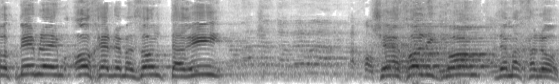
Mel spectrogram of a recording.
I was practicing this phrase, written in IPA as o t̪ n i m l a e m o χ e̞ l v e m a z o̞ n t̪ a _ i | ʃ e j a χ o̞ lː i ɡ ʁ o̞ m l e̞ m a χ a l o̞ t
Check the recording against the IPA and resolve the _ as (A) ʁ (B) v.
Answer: A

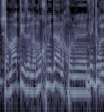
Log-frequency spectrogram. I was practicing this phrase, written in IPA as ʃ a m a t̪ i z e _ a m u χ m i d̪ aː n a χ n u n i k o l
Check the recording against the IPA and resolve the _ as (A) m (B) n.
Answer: B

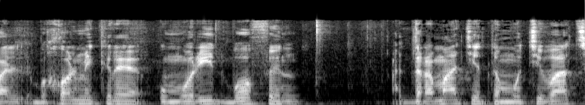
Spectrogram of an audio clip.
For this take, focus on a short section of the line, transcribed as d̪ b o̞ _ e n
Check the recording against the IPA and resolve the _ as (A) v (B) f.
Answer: B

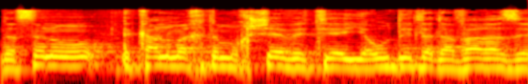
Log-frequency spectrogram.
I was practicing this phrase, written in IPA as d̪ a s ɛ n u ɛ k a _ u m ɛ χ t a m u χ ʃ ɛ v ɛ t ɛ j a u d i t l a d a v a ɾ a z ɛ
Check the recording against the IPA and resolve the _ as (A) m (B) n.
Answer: B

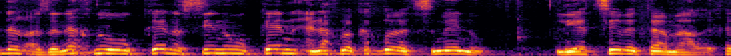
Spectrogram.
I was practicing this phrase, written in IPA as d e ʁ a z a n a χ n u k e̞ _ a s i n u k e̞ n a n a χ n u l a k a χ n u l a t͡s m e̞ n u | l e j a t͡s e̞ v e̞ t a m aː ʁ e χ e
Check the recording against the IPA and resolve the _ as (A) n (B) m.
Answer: A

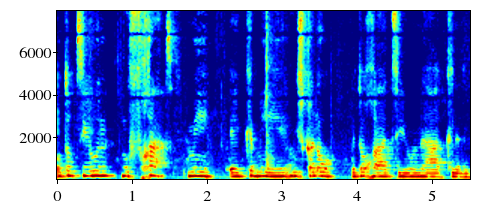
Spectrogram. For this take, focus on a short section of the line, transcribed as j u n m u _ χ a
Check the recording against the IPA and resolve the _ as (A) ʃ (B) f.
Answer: B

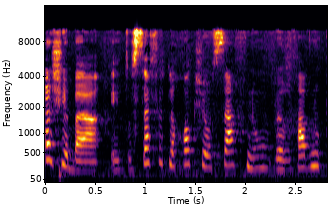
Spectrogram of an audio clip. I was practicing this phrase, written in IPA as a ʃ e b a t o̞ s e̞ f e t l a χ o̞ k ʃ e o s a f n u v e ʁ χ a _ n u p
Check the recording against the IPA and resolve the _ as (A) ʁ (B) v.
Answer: B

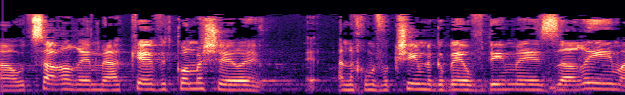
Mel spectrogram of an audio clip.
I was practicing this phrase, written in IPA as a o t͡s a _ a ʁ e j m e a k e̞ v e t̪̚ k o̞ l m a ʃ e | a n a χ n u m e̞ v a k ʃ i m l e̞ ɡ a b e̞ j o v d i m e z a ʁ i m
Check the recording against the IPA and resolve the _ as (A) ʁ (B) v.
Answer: A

